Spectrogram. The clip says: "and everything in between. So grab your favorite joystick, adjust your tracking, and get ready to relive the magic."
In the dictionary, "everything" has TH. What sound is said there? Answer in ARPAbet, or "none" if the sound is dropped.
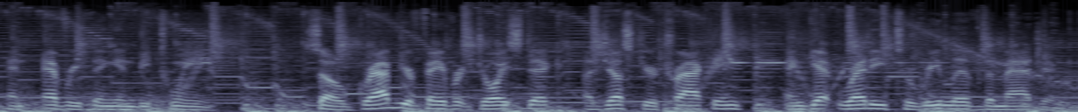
TH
